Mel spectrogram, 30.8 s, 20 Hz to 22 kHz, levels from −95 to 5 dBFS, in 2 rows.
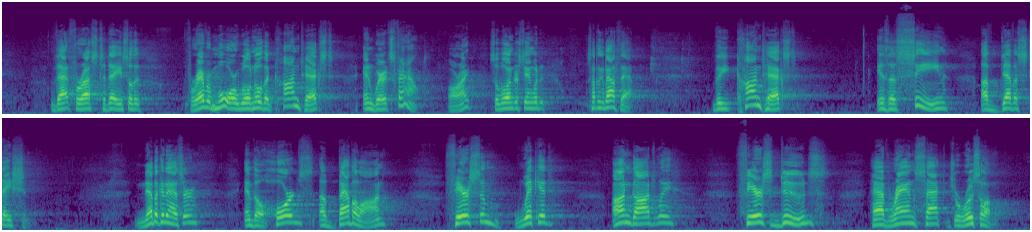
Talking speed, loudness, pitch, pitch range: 90 wpm, -22 LUFS, 175 Hz, 155-215 Hz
